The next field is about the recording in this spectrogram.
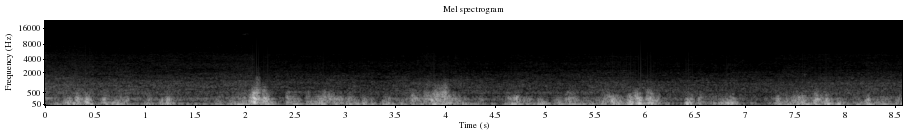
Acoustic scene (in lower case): residential area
